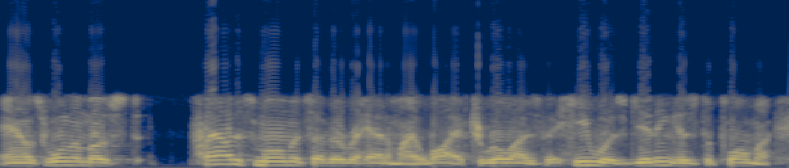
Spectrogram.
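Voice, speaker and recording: A man with an Alabama accent at a fairly high pitch and a very fast pace, his loudness very even. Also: ordinary pitch variation. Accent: Southern US (Alabama). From US South, Mobile, Alabama. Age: 50s. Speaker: psychologist. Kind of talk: interview.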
